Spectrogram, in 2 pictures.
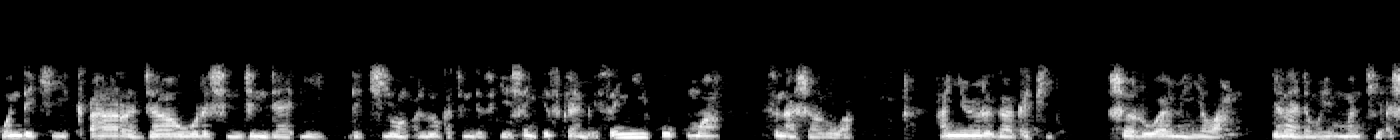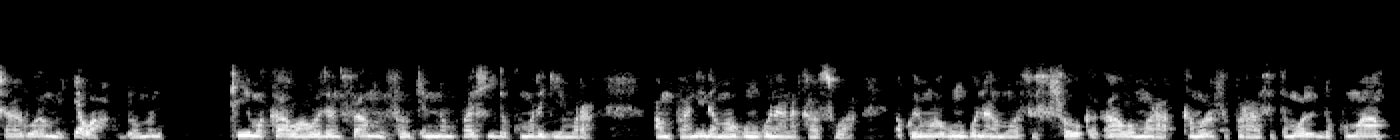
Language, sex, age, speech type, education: Hausa, male, 46-60, spontaneous, tertiary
